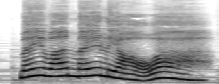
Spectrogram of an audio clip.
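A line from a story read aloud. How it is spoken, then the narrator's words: Regretful long sigh. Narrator (Chinese): 不免后悔，长叹一声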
